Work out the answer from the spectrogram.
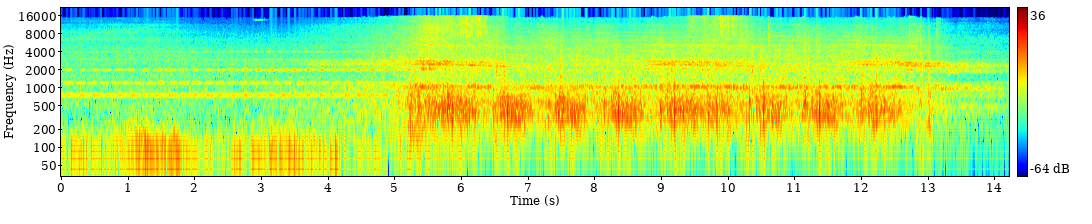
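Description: Level-crossing bells ring steadily while an NS electric passenger train passes, starting about five seconds in and clattering over the rails with a regular beat of wheel clacks. The train sound fades out just before the end as the bells keep ringing.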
